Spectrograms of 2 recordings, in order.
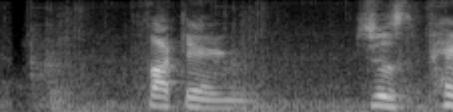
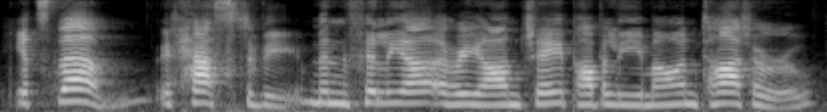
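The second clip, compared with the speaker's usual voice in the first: louder, higher urgent reading; 5 semitones higher, 5 dB louder than usual. Acted. Streamer reading Y'shtola's discovery, louder and higher. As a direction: read the names like a breakthrough.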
